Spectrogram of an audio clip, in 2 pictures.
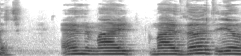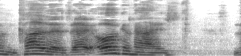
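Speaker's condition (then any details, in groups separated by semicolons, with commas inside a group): Birth oxygen deprivation brain injury; damaged speech and fine motor areas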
